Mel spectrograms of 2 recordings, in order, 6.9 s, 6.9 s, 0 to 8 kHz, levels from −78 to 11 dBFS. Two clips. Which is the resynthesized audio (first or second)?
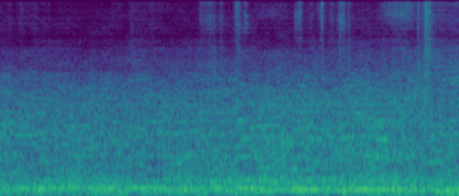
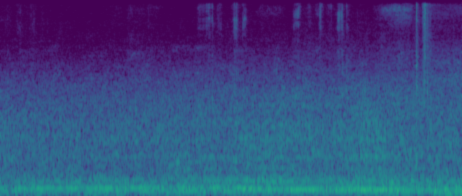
first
